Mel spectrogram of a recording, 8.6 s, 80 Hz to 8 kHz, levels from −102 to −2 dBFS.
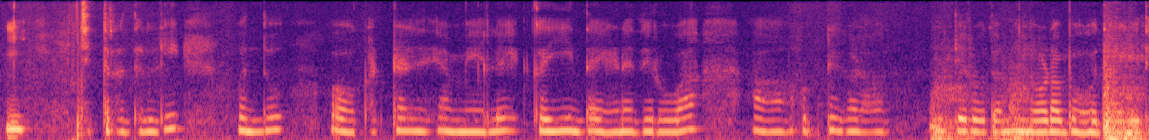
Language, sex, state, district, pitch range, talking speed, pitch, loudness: Kannada, female, Karnataka, Shimoga, 200-220 Hz, 75 wpm, 210 Hz, -21 LUFS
